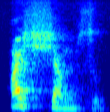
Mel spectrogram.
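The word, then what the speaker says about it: الشمس: is there but I'm just saying it ASU asamu okay that's why for people to read correctly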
